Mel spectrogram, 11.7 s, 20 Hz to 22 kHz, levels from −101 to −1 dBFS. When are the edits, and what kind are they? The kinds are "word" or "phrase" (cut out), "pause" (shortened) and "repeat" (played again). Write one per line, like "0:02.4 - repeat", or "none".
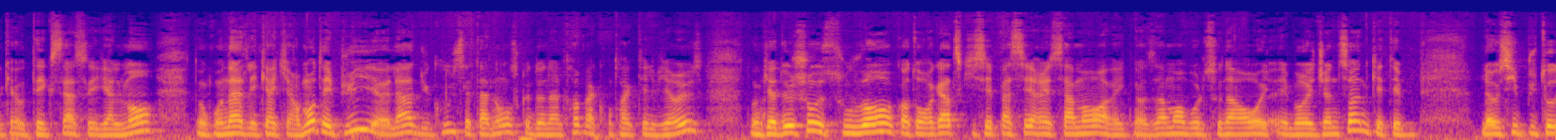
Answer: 0:09.5 - word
